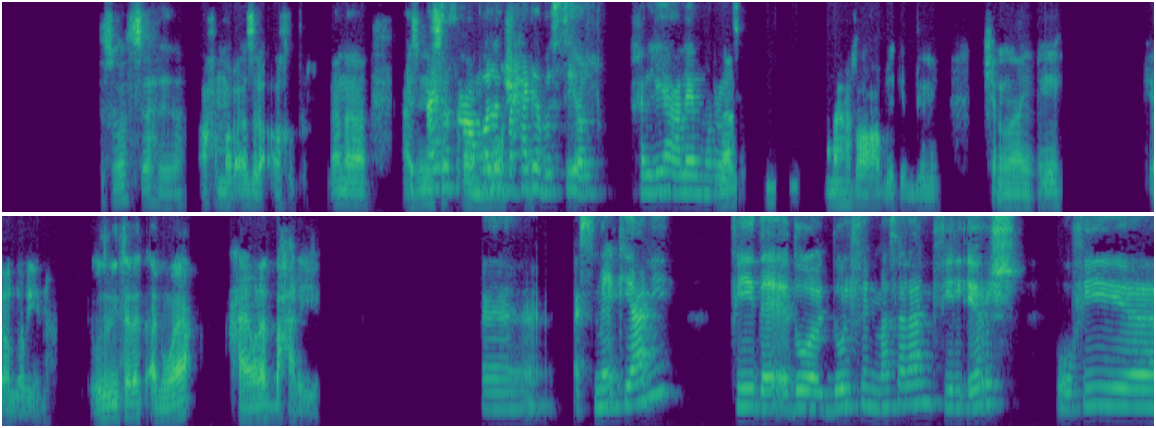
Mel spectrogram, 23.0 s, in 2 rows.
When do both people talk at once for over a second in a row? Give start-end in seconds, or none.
4.0-5.3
